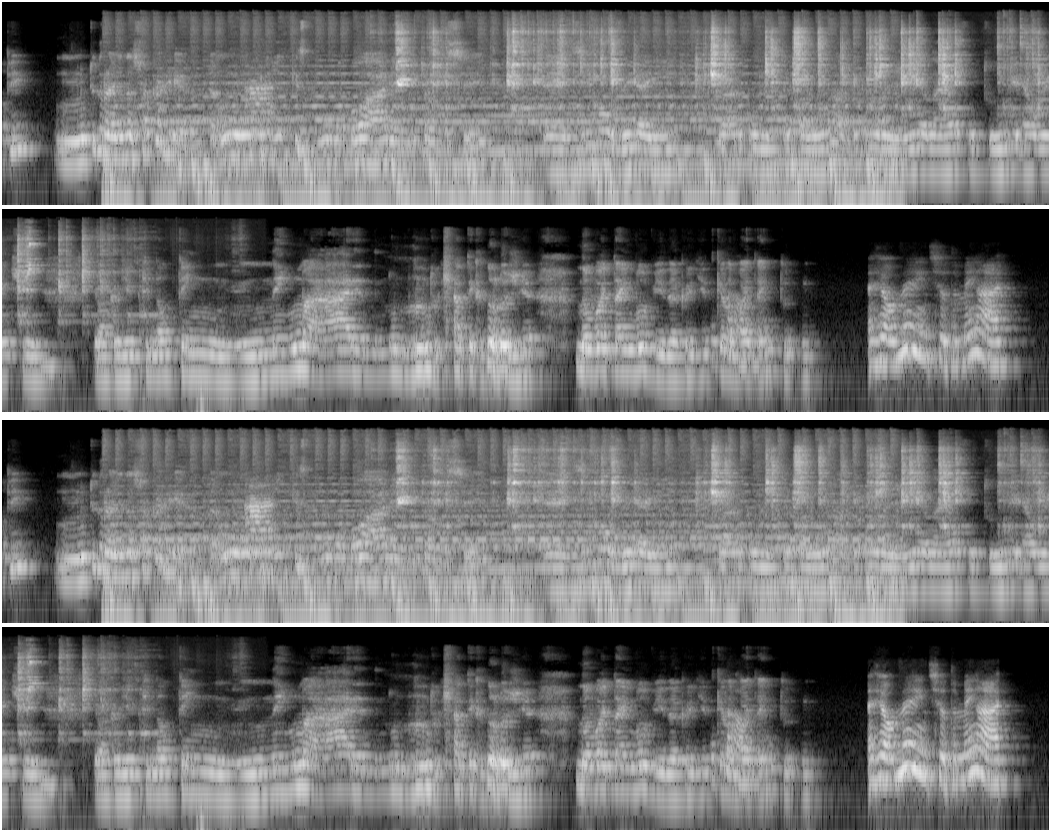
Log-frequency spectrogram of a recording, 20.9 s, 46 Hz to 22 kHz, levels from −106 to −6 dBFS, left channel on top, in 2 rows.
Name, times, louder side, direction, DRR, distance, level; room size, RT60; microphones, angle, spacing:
voice 1, 0.0-5.1 5.4-6.8 7.2-18.5, left 2 dB, 25° left, 0.7 m, -32 dB
sound 1, 1.0-9.0, equal, 15° right, 1.6 m, -35 dB
rock in a soda can, 3.7-4.5 4.9-7.3 7.6-9.6 9.9-11.9 12.4-12.5, left 2 dB, 90° left, 1.3 m, -27 dB
voice 2, 17.6-18.0 19.1-20.4, right 4 dB, 85° right, 0.4 m, -29 dB
6.9 x 2.4 x 2.5 m
head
